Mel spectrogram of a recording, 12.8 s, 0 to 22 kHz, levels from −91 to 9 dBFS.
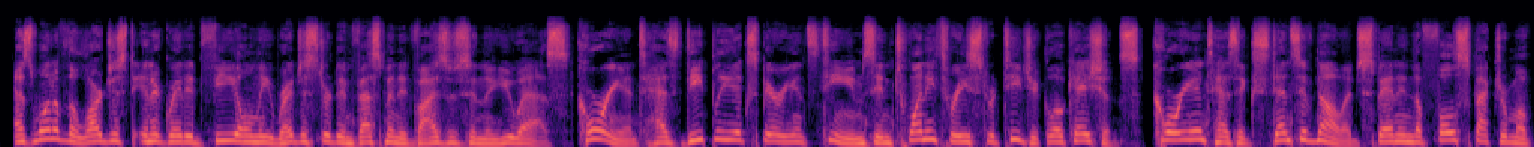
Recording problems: garbled, watery; slightly

